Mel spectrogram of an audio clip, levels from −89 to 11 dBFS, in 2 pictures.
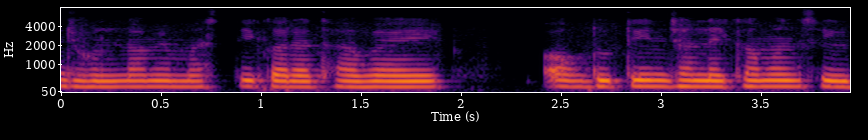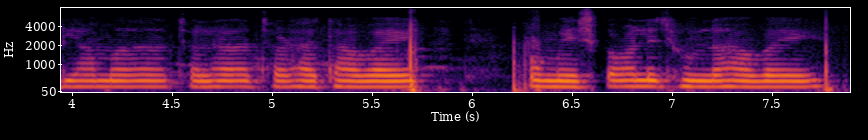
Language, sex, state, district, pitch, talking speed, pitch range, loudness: Chhattisgarhi, female, Chhattisgarh, Rajnandgaon, 205 Hz, 160 wpm, 200-210 Hz, -23 LUFS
